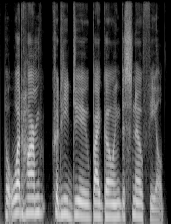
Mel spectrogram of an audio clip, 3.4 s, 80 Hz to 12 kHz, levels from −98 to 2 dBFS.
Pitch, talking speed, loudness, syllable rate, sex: 165 Hz, 175 wpm, -19 LUFS, 3.6 syllables/s, female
